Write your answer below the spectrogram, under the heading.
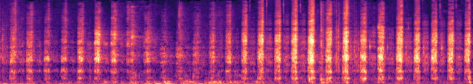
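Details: A female Staffordshire Terrier indoors pants quickly and steadily, nearly four breathy huffs every second.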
